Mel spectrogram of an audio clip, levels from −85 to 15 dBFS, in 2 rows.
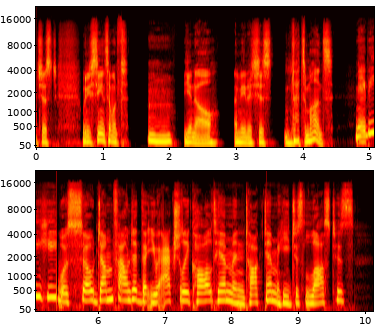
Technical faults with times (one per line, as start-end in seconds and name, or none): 1.28 compressed frames skipped
5.37 compressed frames skipped
8.52 compressed frames skipped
